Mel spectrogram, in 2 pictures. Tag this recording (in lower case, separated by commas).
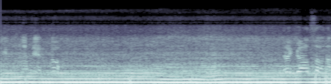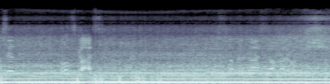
speech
